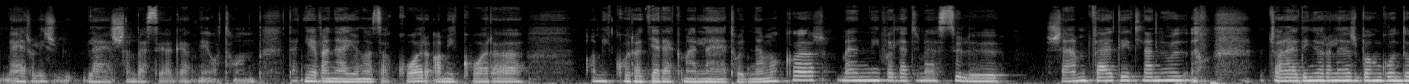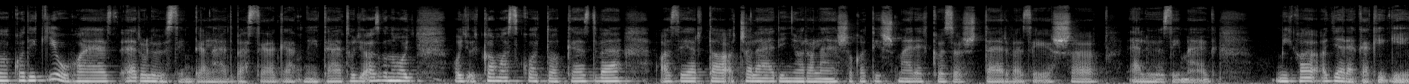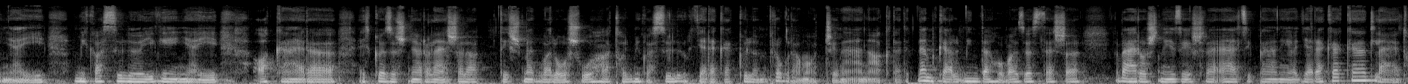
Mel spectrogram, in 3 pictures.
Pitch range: 120-160 Hz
